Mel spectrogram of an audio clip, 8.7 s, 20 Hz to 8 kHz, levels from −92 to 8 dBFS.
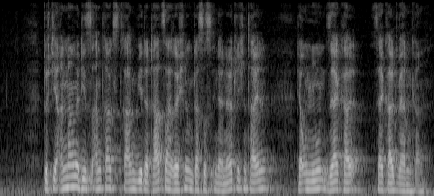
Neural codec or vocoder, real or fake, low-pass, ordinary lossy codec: codec, 16 kHz, 8 kbps, FreqCodec, larger model; fake; none; none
